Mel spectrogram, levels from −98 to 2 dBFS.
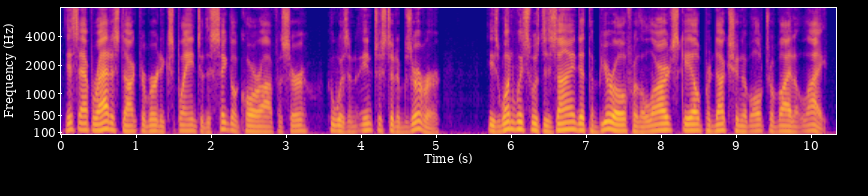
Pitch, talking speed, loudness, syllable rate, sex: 130 Hz, 185 wpm, -19 LUFS, 5.9 syllables/s, male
